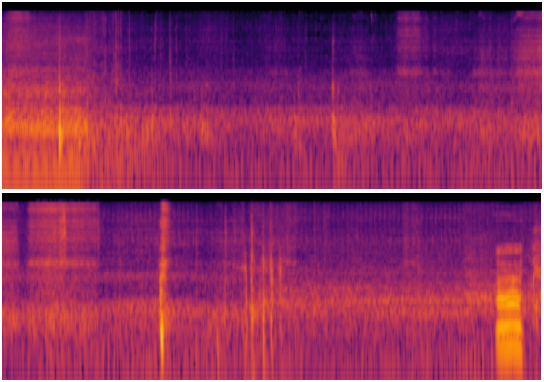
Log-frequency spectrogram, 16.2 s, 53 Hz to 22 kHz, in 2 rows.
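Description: Suzuki Burgman Street 125 scooter on the move: its engine tone is strong for about the first second and a half, then sinks into steady road and wind noise on the microphone, with a few sharp clicks later on.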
